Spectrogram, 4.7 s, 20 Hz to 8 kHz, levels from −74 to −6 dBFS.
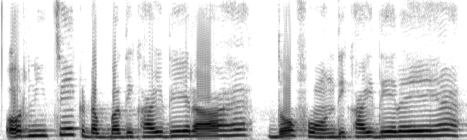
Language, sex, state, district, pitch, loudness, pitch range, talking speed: Hindi, female, Uttar Pradesh, Saharanpur, 255 Hz, -12 LUFS, 225-290 Hz, 180 wpm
